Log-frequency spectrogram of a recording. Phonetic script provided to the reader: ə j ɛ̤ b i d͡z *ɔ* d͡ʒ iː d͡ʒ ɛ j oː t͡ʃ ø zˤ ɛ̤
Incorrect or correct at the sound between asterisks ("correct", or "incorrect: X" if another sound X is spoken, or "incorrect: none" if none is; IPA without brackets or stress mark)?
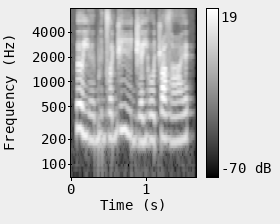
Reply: correct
